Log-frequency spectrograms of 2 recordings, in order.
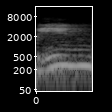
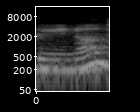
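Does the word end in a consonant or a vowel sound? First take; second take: consonant; vowel. First: The word ends on a bare consonant. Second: The word ends with a full vowel sound. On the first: The speaker calls it wrong. "ভেন বলতে পারবো না" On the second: The speaker calls it right. "নকে ন বলে পূর্ণ ন রূপে উচ্চারণ করতে হবে"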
